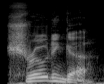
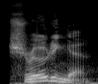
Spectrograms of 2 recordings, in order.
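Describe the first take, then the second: No difference in how they are said.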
